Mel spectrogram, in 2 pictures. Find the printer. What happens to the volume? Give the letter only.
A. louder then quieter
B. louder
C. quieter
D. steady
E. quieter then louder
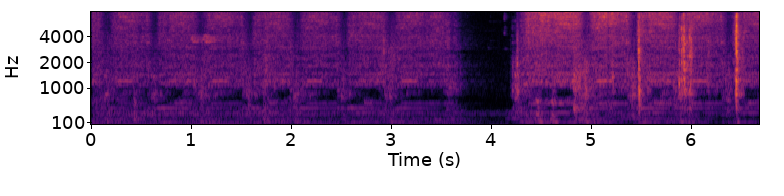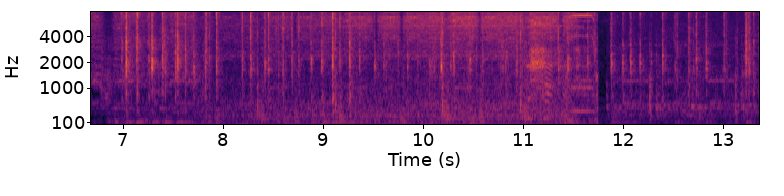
B.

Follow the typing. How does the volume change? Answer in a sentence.
The loudness of the typing goes down.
